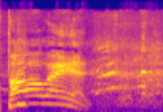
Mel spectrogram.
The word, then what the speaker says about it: Poyen: You make only Southerners can make two syllables out of one word. That's what I'm saying. Poyen, that's what it's Poyen.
